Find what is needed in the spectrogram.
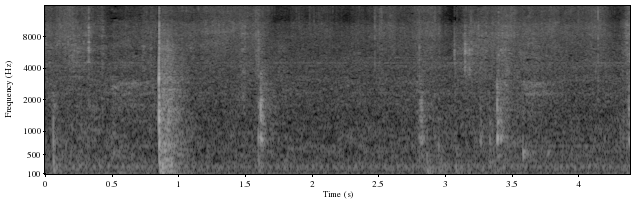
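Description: Hands kneading ground venison and sausage seasoning in a stainless steel bowl: soft squishing, with a sharp knock about a second in and a few lighter clicks after.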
